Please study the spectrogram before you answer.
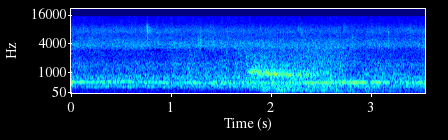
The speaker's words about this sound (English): Man, what's that rain?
